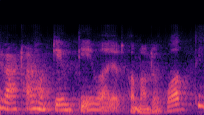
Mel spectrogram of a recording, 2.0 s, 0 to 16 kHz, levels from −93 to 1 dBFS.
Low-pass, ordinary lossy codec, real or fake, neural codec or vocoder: 7.2 kHz; none; fake; codec, 16 kHz, 1 kbps, X-Codec, HuBERT features, trained on LibriSpeech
